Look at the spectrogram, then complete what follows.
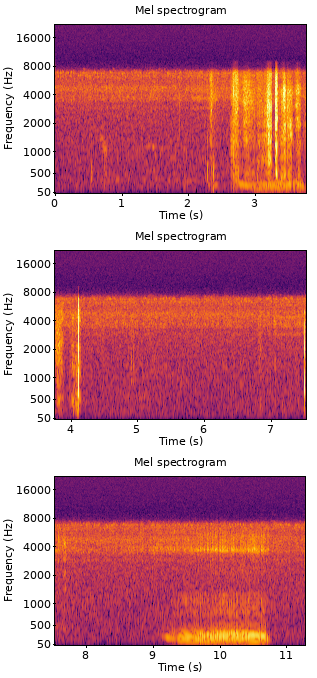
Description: My dog snores louder than anyone I've ever met.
